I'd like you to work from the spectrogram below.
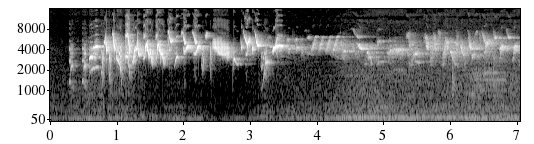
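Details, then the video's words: A pintagol sings a lively jumble of sharp chirps and downward-sweeping notes that settles into a long, even rolling trill, with a faint low hum underneath. "PINTAGOL EM CANTO"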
